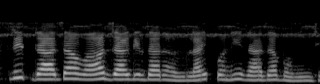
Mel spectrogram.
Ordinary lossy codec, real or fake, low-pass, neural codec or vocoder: none; fake; 7.2 kHz; vocoder, 22.05 kHz, 80 mel bands, HiFi-GAN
